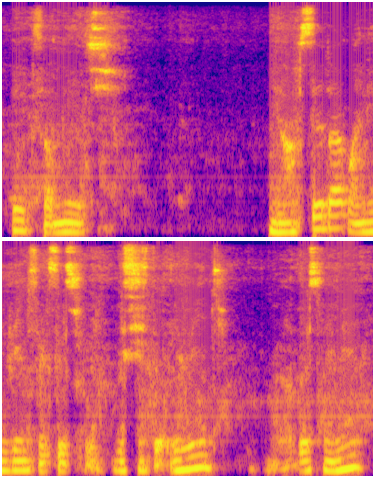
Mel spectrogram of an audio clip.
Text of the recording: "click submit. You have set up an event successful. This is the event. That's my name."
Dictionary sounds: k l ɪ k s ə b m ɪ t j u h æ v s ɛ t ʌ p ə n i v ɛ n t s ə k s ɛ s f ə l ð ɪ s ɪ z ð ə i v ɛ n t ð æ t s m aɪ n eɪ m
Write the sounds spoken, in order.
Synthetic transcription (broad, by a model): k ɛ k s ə m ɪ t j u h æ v s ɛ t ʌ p ə n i v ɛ n s ə k s ɛ s f ə l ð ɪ s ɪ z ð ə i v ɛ n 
